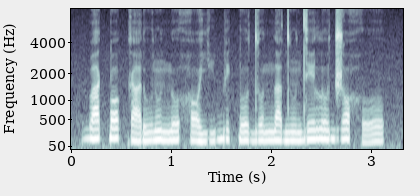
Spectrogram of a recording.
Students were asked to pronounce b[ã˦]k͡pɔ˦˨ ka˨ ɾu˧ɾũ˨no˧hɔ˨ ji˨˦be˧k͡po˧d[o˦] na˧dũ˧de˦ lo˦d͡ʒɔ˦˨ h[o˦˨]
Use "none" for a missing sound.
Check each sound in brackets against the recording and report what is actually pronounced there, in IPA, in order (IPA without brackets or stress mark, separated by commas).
a˦, o˧, o˨˦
